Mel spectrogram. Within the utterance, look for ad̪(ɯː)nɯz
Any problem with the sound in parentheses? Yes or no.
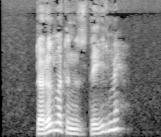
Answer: yes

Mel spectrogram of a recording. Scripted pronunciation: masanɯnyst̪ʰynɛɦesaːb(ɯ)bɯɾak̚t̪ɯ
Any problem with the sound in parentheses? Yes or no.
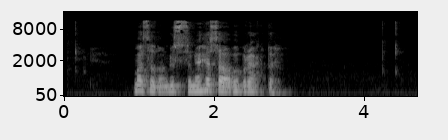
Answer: no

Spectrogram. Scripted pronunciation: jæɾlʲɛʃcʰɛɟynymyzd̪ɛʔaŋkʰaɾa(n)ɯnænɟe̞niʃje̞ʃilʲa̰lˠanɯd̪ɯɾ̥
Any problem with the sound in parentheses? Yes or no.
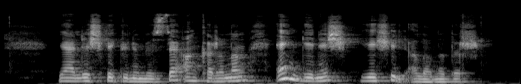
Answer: no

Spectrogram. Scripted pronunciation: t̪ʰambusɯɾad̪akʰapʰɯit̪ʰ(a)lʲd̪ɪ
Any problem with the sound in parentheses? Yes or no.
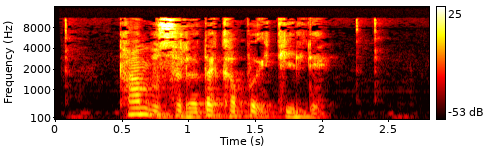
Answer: yes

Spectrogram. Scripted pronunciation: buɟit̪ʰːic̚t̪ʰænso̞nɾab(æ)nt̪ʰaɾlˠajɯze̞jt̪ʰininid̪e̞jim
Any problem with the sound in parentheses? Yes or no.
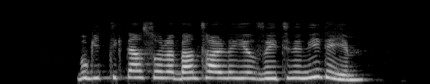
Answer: no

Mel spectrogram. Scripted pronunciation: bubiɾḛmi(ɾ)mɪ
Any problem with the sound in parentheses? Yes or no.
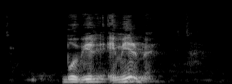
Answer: no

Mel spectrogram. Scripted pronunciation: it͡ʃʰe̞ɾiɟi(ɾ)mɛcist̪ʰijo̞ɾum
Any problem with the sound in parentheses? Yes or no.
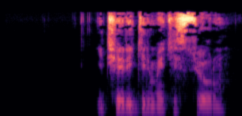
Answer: no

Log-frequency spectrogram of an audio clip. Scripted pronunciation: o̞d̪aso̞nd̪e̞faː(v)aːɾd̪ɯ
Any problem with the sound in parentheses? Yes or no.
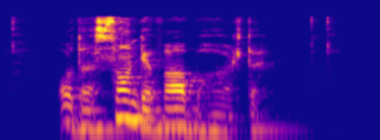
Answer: yes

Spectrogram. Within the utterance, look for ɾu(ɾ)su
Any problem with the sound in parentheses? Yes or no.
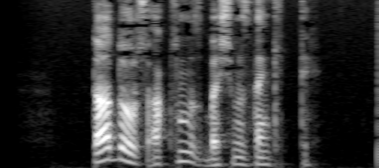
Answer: yes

